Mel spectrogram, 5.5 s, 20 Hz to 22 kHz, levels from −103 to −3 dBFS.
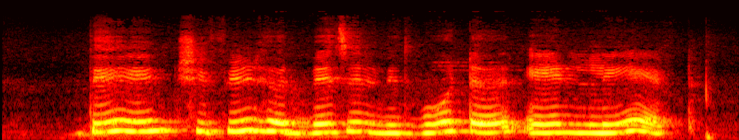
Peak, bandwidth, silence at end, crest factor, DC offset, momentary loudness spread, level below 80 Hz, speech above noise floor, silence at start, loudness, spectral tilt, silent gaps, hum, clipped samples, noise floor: -12 dBFS; 9.6 kHz; 0.2 s; 14 dB; under 0.1%; 6 LU; -70 dBFS; 43 dB; 0.6 s; -25 LUFS; -7 dB/octave; none; none; under 0.1%; -68 dBFS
